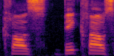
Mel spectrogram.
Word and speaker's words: Klaus: on a Hans Christian Andersen tale called Big Klaus, Little Klaus. Okay. All right, but it's spelled with a K, not a C.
